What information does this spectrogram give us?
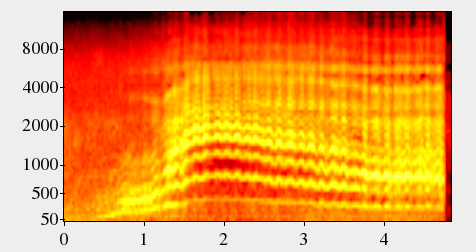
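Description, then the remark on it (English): A cat lets out a long, unhappy yowl that climbs in pitch, then holds a loud, wavering wail for several seconds before cutting off. There is no talking. “and I can't tell if the cat seems to like it or not.”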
